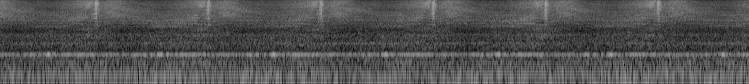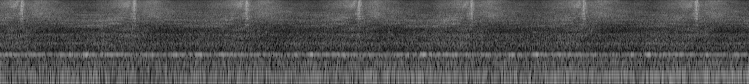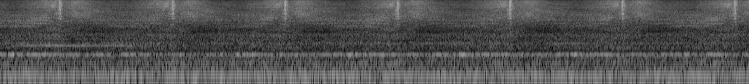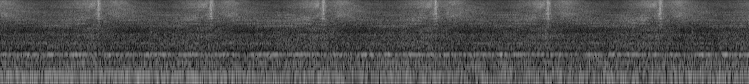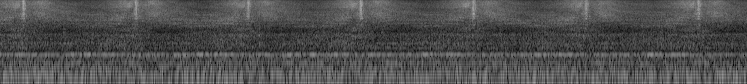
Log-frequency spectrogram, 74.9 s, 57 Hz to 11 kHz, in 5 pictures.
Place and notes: {"title": "Hautevesnes, France - Wind turbine", "date": "2018-07-22 09:48:00", "description": "The wind turbines are often near the motorways. It's not easy to record. Here in the Aisne area fields, it was a very good place to listen to the wind, as it's noiseless. So, here is a wind turbine during a quiet sunday morning.", "latitude": "49.12", "longitude": "3.25", "altitude": "164", "timezone": "Europe/Paris"}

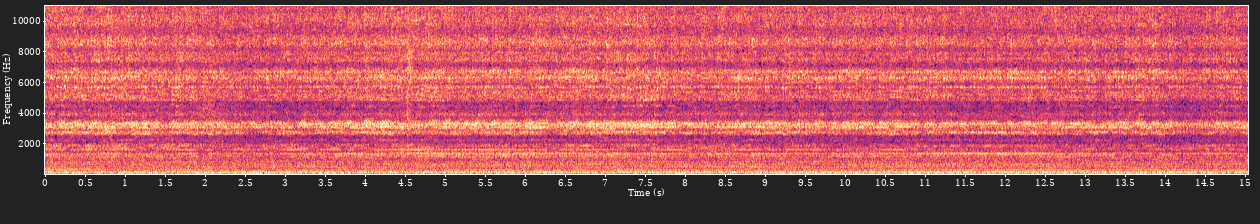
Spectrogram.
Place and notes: {"title": "Ku Sloncu, Szczecin, Poland", "date": "2010-10-31 16:04:00", "description": "At the grocery store.", "latitude": "53.42", "longitude": "14.52", "timezone": "Europe/Warsaw"}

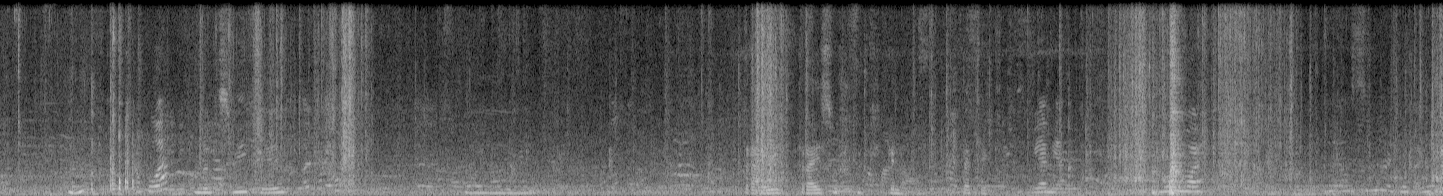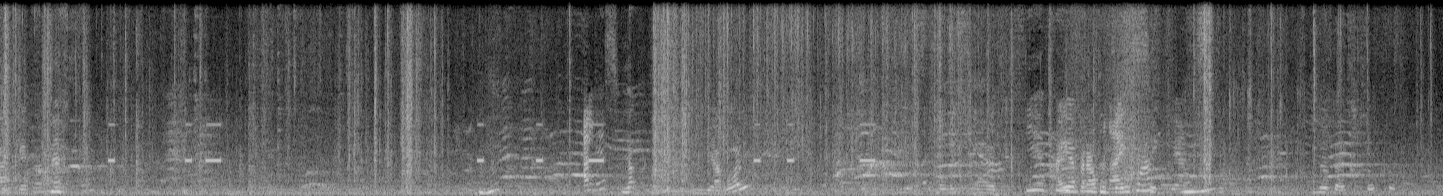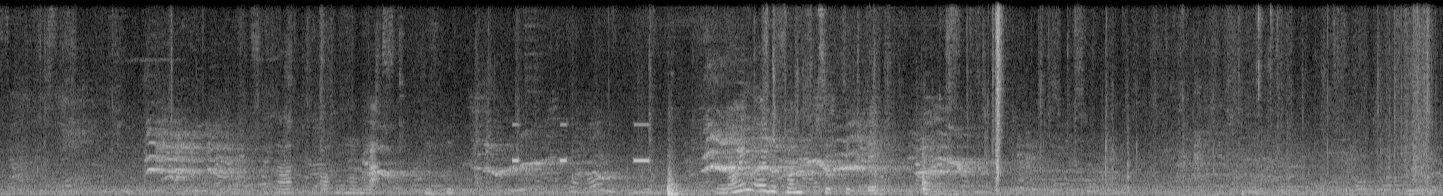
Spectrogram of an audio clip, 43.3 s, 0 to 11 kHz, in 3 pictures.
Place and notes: {"title": "Erzabt-Klotz-Straße, Salzburg, Österreich - Biomarkt Unipark", "date": "2021-07-09 09:51:00", "description": "Jeden Freitag BIO Markt am Unipark Nonntal (Vorübergehend zum Standort Kajetanerplatz, der renoviert wird )\nEvery Friday BIO Market at Unipark Nonntal (Temporarily to the Kajetanerplatz location which is renovated).", "latitude": "47.79", "longitude": "13.05", "altitude": "423", "timezone": "Europe/Vienna"}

